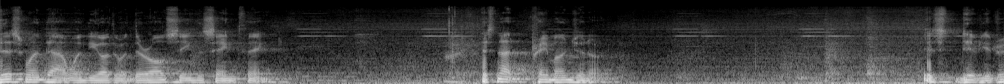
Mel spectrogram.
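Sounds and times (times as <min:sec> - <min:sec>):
low hum: 0:02.4 - 0:09.2.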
